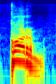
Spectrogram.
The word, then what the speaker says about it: कर्म: होगा, इसको कैसे पढ़ोगे, इसको पढ़ोगे कमर, और कमर नहीं दोस्तों, कमर पढ़ोगे तो आपको पढ़ने का गलत होगा उच्चारण। कर्म, कर्म, यानी म पे लगा है तो म से पहले र का उच्चारण हम कर लेंगे फटाफट, जैसे कर्म ऐसे करके, है ना।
